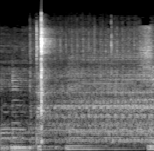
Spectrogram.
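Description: Old recorded music with a held, stepping bass line, played from an iPod through the Seeburg wallbox's adapter and external speakers. One sharp click about half a second in.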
